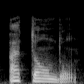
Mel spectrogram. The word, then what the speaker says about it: attendons: Okay, you don't pronounce the s, so you get only this on sound. Okay, attendons, nous attendons, so we'll make the link between the two, la liaison.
